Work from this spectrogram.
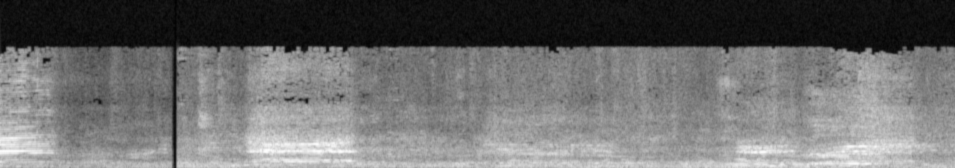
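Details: Bleating Garut sheep, young breeding stock at the Andir market in Bayongbong, Garut: a few quavering, nasal bleats stand out amid busy human talk and background bustle.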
